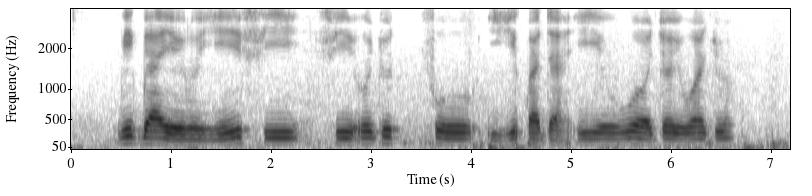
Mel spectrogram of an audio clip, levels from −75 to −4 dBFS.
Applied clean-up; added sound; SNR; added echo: none; Waves, surf; 18 dB; none.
